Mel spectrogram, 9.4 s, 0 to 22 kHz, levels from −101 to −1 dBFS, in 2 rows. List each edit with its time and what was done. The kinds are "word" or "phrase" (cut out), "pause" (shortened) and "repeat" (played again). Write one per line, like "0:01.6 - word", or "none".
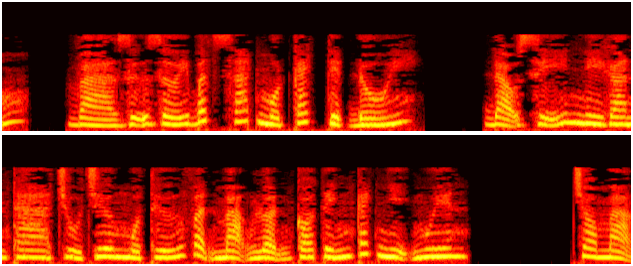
none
